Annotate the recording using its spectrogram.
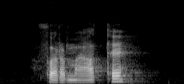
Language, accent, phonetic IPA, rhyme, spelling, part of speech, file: German, Austria, [fɔʁˈmaːtə], -aːtə, Formate, noun, De-at-Formate.ogg
- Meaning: nominative/accusative/genitive plural of Format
